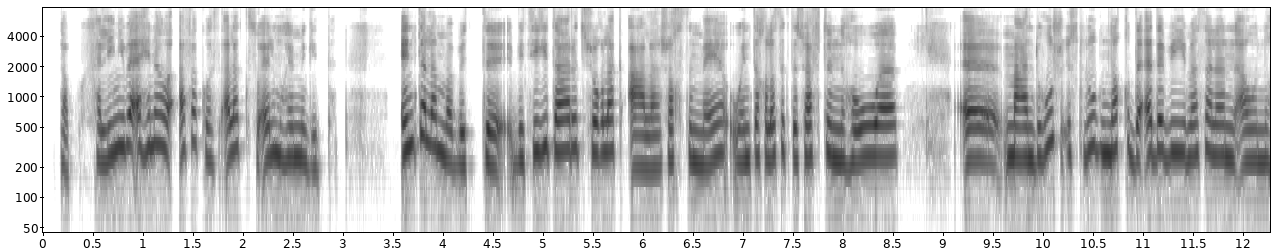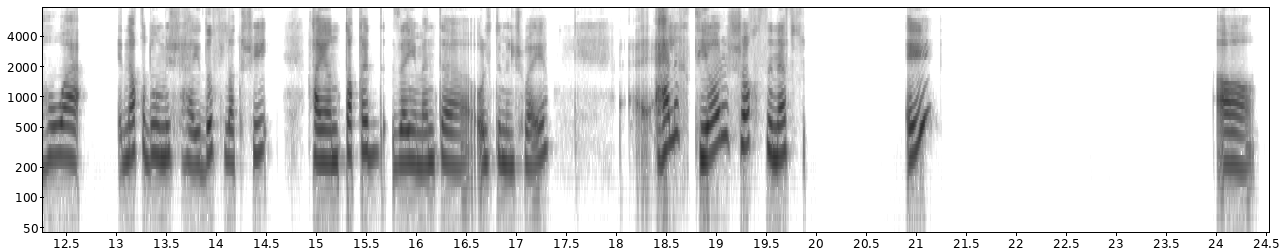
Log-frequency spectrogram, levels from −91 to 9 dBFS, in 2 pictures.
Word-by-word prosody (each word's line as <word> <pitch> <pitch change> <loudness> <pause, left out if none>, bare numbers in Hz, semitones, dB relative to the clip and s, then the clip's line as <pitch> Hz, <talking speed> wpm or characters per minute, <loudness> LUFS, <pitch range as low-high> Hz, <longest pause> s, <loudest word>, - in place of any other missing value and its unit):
طب - - -9 0.2
خلّيني 260 +6 0
بقى 315 -2 +3
هنا 330 +2 +1
أوقّفك 350 -3 -3
وأسألك 275 +5 -4
سؤال 255 +4 -2
مهم 250 -1 0
جدًا، 205 -3 -12 0.7
أنت 325 +8 +4
لمّا 315 - +3
بت 220 0 0
بتيجي 240 +6 -1
تعرض 295 0 +3
شُغلك 285 -1 +1
على 205 0 0
شخصٍ 235 +2 -6
ما، 235 +3 -1
وأنت 240 +3 -2
خلاص 255 +1 -1
اكتشفت 255 0 -2
إن 245 -3 +3
هو 255 +3 +3 0.7
آآ، 240 -1 +3
ما 255 0 +4
عندهوش 250 +8 0
أسلوب 280 +3 -4
نقْد 275 -1 +1
أدبي 280 +2 +2
مثلًا 265 -2 -1
أو 235 +1 -2
إن 235 0 -2
هو 255 +1 +1 0.4
نقْده 265 +2 -1
مش 250 -1 -3
هيضيف 240 +5 -1
لك 235 -1 -4
شيء 275 +2 -6 0.5
هينْتَقد 260 +4 +2
زي 230 +1 +1
ما 215 0 -3
أنت 235 +2 -3 0.3
قُلت 235 +2 -4
من 225 -2 -3
شوية 245 +5 -4 0.9
آآ، 360 - -11
هل 300 - +5
اختيار 300 -4 +3
الشخص 335 -5 0
نَفْسه 270 +1 +2 1.0
إيه؟ - - +7 2.9
آه. 220 -2 +2
255 Hz, 125 wpm, -23 LUFS, 235-285 Hz, 2.9 s, إيه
